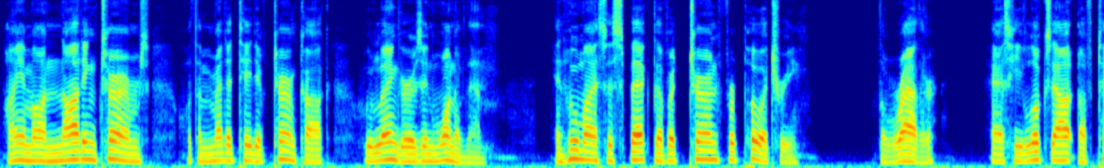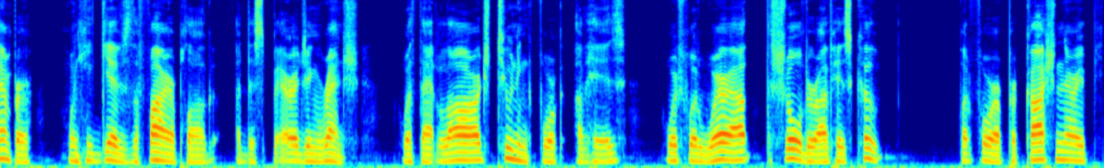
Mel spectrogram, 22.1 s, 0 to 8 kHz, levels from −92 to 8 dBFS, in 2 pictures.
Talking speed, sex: 175 wpm, male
